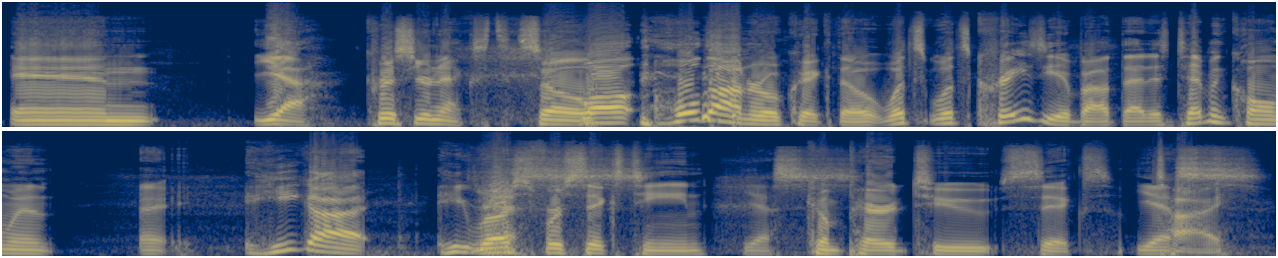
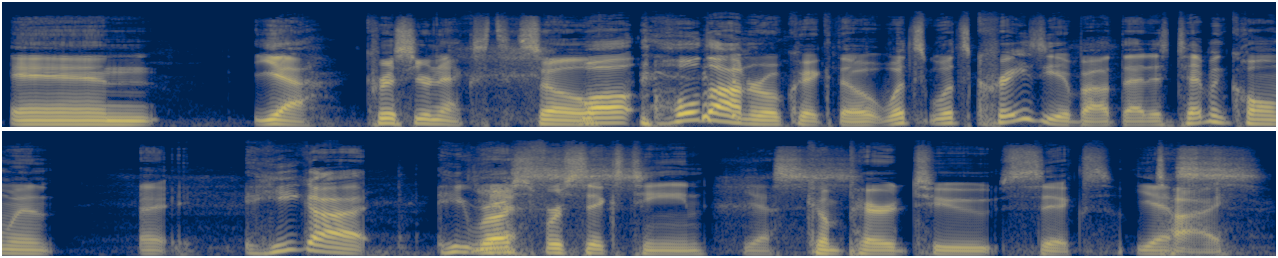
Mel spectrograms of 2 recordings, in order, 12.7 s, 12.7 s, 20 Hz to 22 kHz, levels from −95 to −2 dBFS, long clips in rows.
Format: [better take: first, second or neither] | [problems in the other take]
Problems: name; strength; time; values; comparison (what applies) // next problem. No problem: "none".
second | distortion; slight; 3% of the sound clipped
